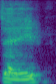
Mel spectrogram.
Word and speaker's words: Dav: man Dave py because in actual fact he pronounced Dave and written DAV right H just to catch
